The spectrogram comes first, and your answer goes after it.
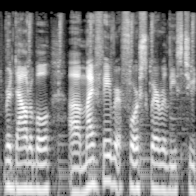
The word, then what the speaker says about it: Redoubtable: from them including uh redutable as i pronounced it um which is redoubtable my favorite foursquare release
